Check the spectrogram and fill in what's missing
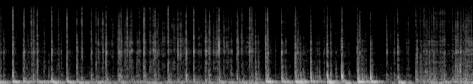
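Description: Long nails scratch along the weave of a medium, hollow woven seagrass basket turned upside down over the mic. The result is a quick, uneven run of short, dry scratchy ticks over a heavy, boomy low rumble from the hollow shape.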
